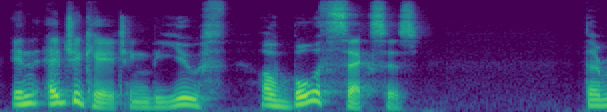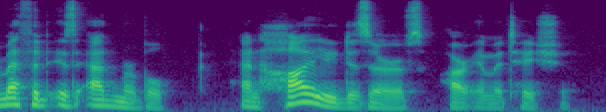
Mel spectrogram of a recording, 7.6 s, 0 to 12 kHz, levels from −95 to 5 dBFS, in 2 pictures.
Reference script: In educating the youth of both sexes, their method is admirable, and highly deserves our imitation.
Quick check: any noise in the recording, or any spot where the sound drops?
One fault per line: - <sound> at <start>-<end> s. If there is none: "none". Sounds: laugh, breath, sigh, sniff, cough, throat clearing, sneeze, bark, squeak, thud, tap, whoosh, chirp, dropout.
none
